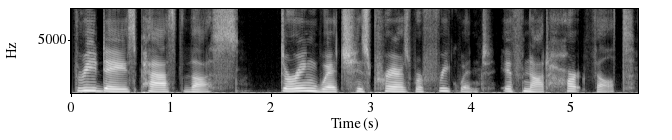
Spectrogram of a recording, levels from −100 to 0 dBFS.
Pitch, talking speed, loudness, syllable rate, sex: 205 Hz, 140 wpm, -18 LUFS, 3.5 syllables/s, female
